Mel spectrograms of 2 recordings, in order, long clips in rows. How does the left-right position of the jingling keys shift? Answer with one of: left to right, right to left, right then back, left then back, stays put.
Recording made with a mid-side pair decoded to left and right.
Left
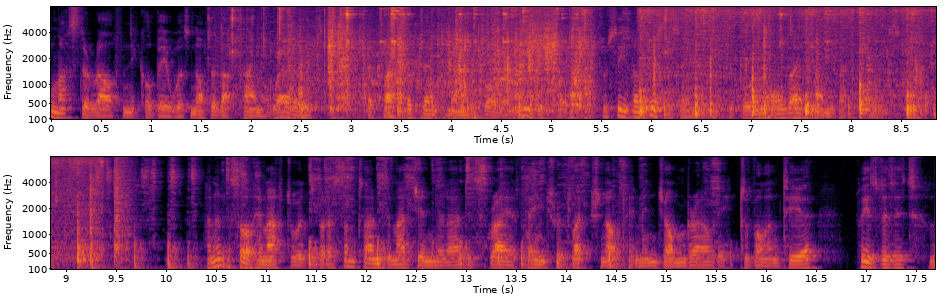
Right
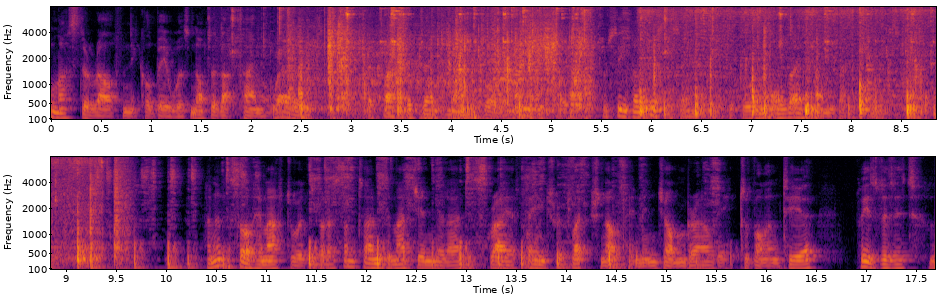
left to right.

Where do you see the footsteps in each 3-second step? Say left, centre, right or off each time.
right, right, centre, right, off, off.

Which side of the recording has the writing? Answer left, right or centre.
right.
